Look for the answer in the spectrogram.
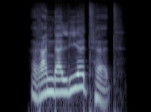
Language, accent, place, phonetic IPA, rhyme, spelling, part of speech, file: German, Germany, Berlin, [ʁandaˈliːɐ̯tət], -iːɐ̯tət, randaliertet, verb, De-randaliertet.ogg
- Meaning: inflection of randalieren: 1. second-person plural preterite 2. second-person plural subjunctive II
